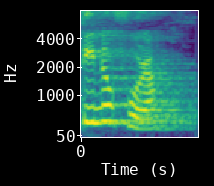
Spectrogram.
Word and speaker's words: Ctenophora: आज हमारे वीडियो का टॉपिक है फाइलम टीनोफोरा। टीनोफोरा में यहाँ सी साइलेंट है फ्रेंड्स, सो प्रोनाउंसिएशन में आप गड़बड़ मत कीजिएगा। सी जो यहाँ पे साइलेंट है, इसी को टीनोफोरा कहते हैं।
